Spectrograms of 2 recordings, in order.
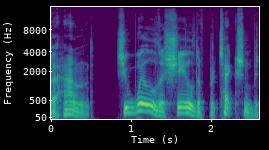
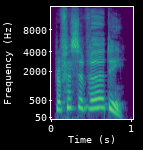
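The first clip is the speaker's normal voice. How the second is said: put-on young woman's voice, much higher; Lydia's voice. A narrator's reading. Lydia calls out to the professor, high pitched. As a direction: Lydia calling her professor, high and urgent. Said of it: "she said".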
